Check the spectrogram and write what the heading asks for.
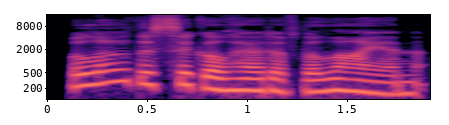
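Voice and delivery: ordinary delivery, nothing marked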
